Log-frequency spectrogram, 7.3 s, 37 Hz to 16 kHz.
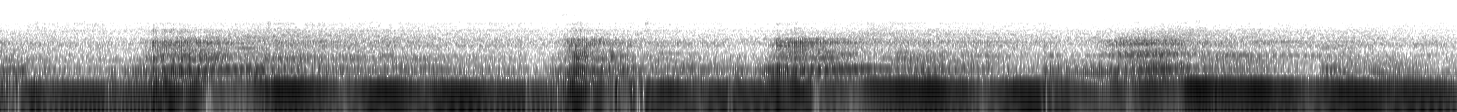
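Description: Mercedes C300's engine idling and being revved in about four short blips, the pitch rising with each blip and settling back.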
